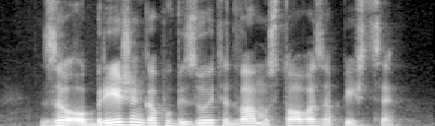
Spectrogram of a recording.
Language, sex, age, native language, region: Slovenian, male, 30-49, Slovenian, Central Slovenia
